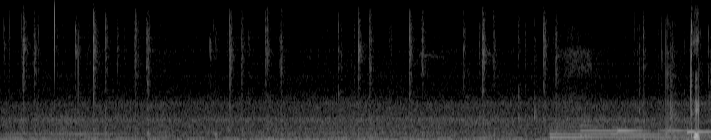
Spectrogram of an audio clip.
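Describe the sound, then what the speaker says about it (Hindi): Quick, light clicks of someone typing the letters ABCD on a computer keyboard, faint and evenly spaced against a quiet room hum, then a few louder taps at the end. "चलिए हम ABCD टाइप कर लेते हैं"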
